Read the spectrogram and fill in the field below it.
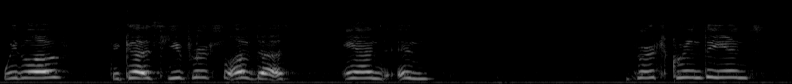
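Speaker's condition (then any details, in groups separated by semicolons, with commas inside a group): Quadriplegic cerebral palsy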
